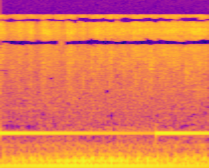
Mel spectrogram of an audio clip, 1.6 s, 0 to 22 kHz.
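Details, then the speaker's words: Diesel 3.0L Duramax GMC Sierra at 50K miles idling after a repair, following a slightly prolonged start: a smooth, low, even rumble with a faint steady high tone; sounds normal. "but sounds good so I think we're in business"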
